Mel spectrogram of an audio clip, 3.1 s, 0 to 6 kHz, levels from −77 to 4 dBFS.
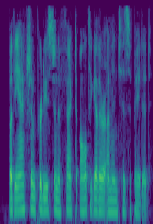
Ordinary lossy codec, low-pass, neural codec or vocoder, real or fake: MP3, 32 kbps; 5.4 kHz; none; real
